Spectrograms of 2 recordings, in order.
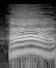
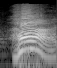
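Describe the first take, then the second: First: The sound is said weakly, without pressure. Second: The sound is said firmly, with strong pressure. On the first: The speaker calls it wrong. "Gak menggunakan" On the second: The speaker calls it right. "Jadi ada tekanan-tekanannya"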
